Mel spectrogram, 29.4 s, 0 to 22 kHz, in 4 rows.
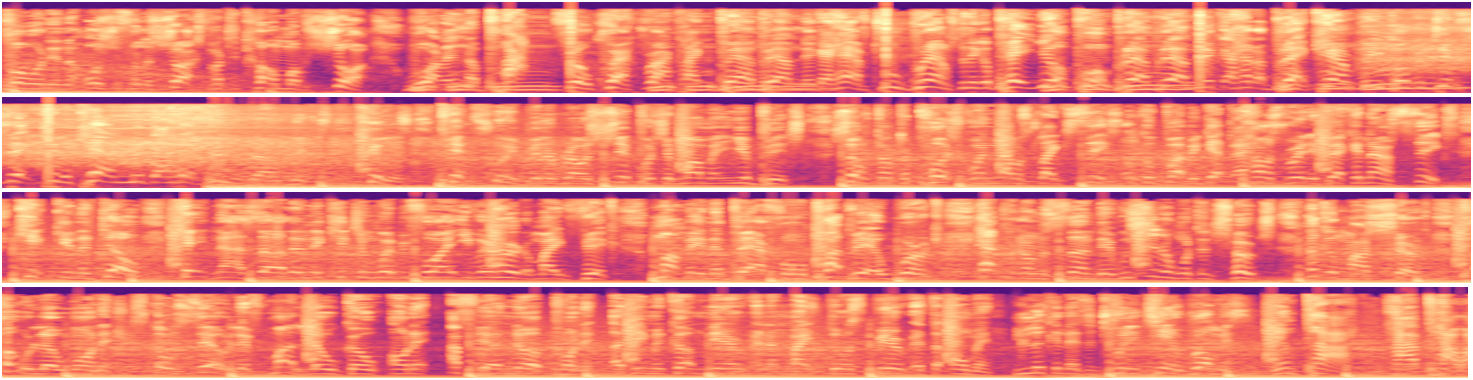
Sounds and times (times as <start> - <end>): Music: 0.0 - 29.3.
